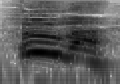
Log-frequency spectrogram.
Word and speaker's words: Huma: some way that his wife her name is huma that spelled h-u-m-m-a and it's pronounced huma but when you see it it it looks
